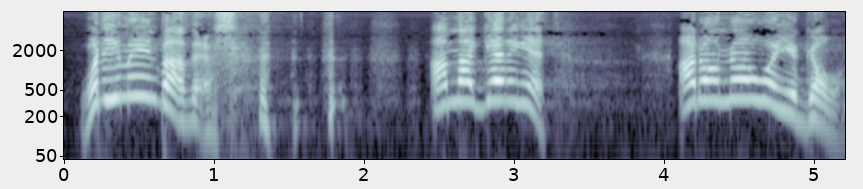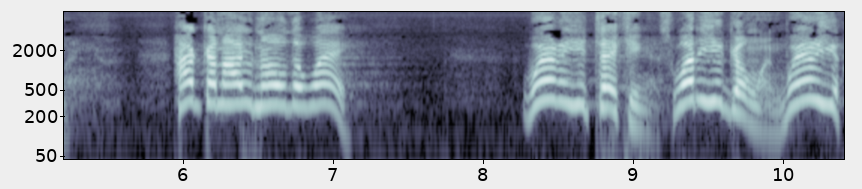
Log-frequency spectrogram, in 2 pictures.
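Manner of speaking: high, anxious questioning voice; confused Thomas. Acted. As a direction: plead like a bewildered disciple. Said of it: "Honest Thomas".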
